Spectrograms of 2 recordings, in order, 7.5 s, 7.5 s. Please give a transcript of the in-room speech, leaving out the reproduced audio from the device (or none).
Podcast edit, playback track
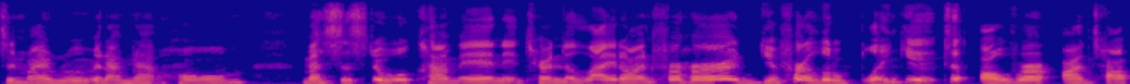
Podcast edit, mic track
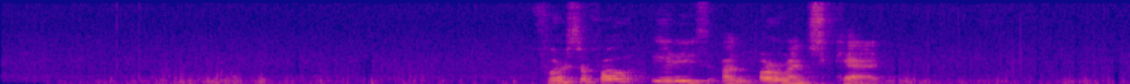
first of all, it is an orange cat.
